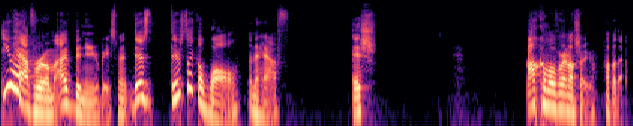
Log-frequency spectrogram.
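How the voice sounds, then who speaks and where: A man's voice: mid-range voice, huge pitch swings, normal speed, pauses often, a bit bright, dry recording, studio quality. A man co-hosting a podcast in playful casual chat, laughing often. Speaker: podcast co-host.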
